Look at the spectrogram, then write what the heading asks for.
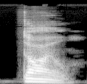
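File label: "dial", Australian English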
